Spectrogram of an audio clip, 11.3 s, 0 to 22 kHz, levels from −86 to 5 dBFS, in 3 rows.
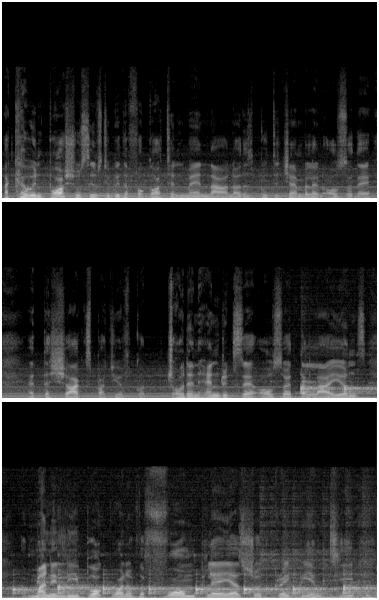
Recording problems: household noises; loud; throughout; 5 dB below the speech

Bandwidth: 14.5 kHz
